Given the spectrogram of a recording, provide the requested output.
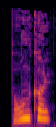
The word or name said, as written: brunkul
